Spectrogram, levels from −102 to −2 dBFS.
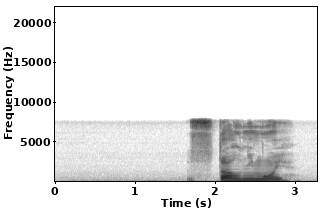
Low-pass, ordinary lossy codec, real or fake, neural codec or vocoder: none; none; real; none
